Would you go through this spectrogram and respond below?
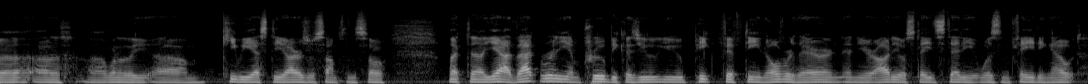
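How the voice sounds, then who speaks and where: Easygoing man with a lowish voice. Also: a little mellow. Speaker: ham radio operator. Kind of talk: casual radio chat.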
